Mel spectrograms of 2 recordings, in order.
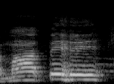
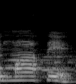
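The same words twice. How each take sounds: First: माते है as "maa-te-he", very slow and loud; visarga echo. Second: Said in the usual way. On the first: Shown as a demonstration. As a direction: stretch माते and end on a loud breathed "he". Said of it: "विसर्ग का उच्चारण हो जाएगा एक जैसा". (माते है को धीरे, ज़ोर से "मा-ते-हे" बोलें) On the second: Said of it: "इसका विसर्ग का उच्चारण हो जाएगा".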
